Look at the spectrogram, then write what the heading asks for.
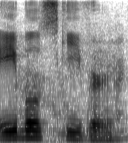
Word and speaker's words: Aebleskiver: to what this restaurant is famous for the able skiver as i like to pronounce it the abled skiver is basically a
